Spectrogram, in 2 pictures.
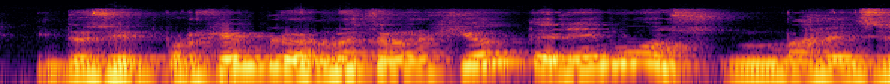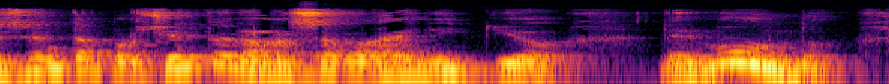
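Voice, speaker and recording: A man speaks at a moderate pace in a high voice with a dark, mellow tone. His pitch swings very widely. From Uruguay. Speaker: energy organization director. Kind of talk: interview.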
